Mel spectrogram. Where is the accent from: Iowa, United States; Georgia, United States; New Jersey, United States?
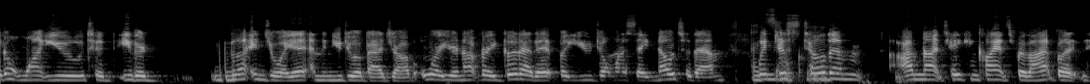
Georgia, United States; the people that I grew up with and know from growing up in Georgia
